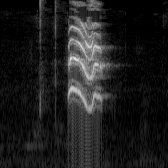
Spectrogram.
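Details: Green Indian ringneck parakeet giving a single short harsh squawk, rich and layered, lasting about a third of a second, in an otherwise quiet room.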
